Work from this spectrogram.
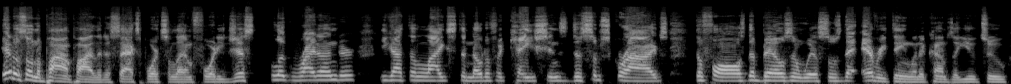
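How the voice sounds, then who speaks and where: Bright-voiced radio guy, slangy and hyped, dry studio sound. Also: fairly high pitch, fairly quick, few pauses, dry recording. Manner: hype, slangy and playful. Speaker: radio co-host. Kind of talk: sports radio chat.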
